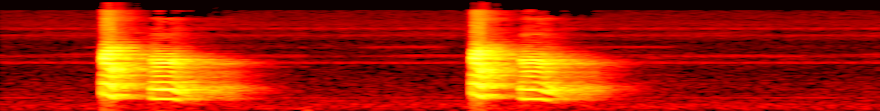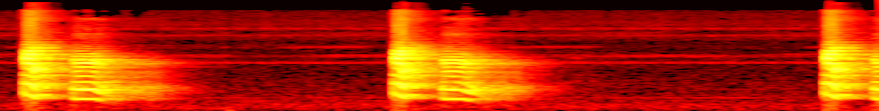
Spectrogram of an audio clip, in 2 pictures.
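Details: Tokay gecko giving loud, harsh single calls about every two seconds, each a sharp broadband burst with a rasping tail fading within half a second, separated by silence.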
